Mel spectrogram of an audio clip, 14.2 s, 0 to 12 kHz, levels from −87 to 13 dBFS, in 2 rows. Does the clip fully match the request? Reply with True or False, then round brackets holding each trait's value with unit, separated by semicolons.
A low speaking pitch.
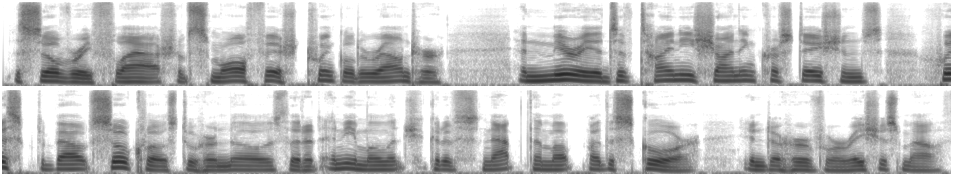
True (130 Hz)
